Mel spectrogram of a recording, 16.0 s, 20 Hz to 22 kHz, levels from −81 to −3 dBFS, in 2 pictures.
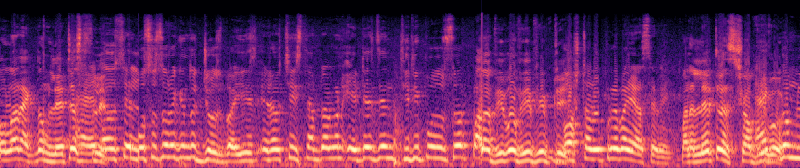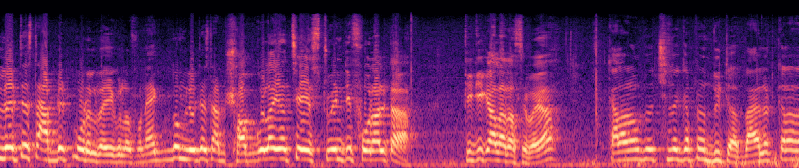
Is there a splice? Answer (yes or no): yes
